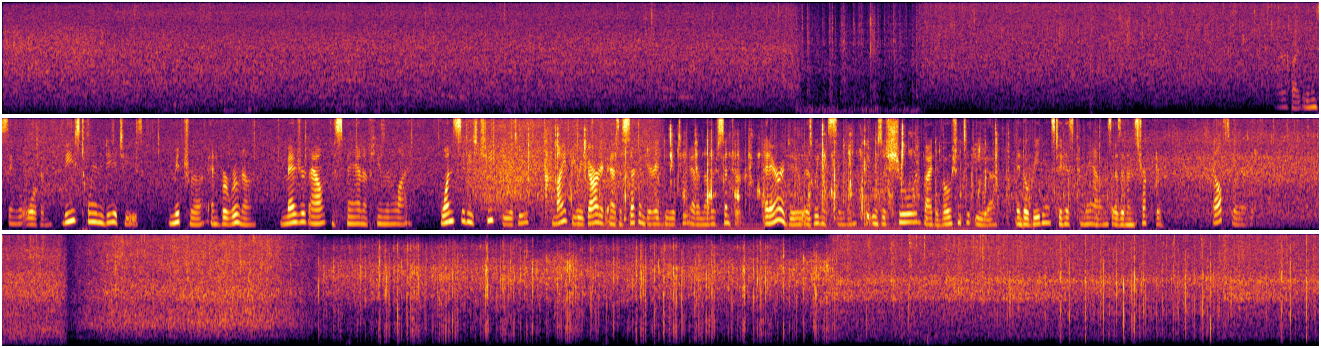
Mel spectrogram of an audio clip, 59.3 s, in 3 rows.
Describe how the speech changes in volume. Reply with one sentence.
The volume of the speech stays about the same.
